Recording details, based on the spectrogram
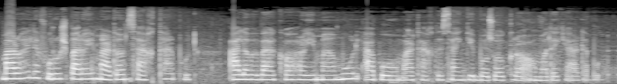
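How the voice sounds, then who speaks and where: Woman, audiobook narrator, first-person story, soft half-whispered reading, mid pitch. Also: flat delivery, vocal fry.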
